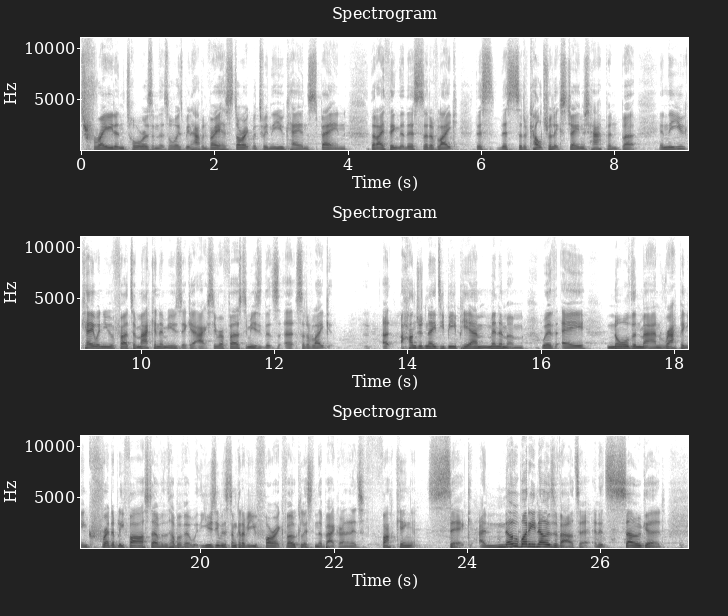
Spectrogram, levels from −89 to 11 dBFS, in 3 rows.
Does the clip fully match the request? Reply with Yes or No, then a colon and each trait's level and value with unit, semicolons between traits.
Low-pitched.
Yes: low, 130 Hz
